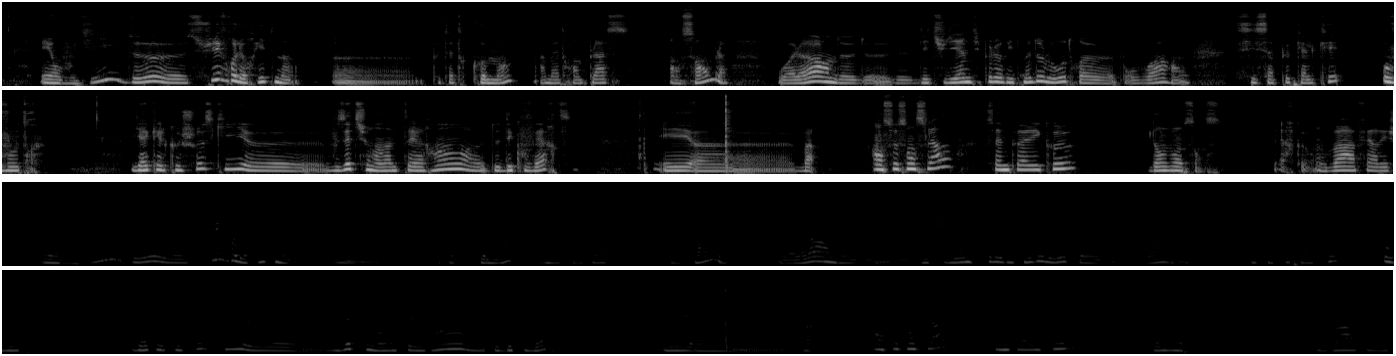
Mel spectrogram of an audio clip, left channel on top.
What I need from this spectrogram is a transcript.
Et on vous dit de suivre le rythme, peut-être commun, à mettre en place ensemble, ou alors d'étudier un petit peu le rythme de l'autre pour voir si ça peut calquer au vôtre. il y a quelque chose qui... vous êtes sur un terrain de découverte. Et en ce sens-là, ça ne peut aller que dans le bon sens. C'est-à-dire qu'on va faire les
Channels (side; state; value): right; quieter; 30.6 dB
